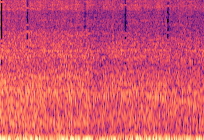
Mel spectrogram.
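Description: Touring motorcycle riding on a wet road: a steady low rumble of wind and engine on the bike-mounted microphone, with a hiss of tyres on the damp surface.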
